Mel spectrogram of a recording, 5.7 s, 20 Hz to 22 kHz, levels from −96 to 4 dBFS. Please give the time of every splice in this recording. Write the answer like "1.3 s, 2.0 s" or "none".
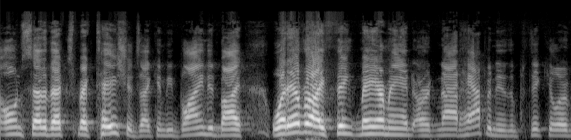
none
